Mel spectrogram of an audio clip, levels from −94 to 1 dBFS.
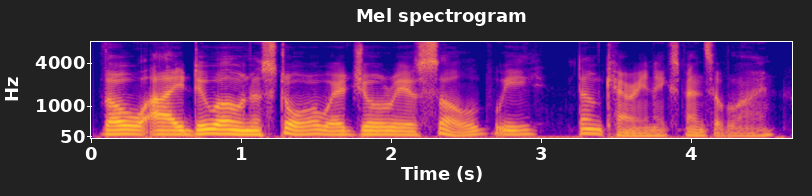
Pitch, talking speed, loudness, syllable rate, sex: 110 Hz, 205 wpm, -16 LUFS, 5.7 syllables/s, male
